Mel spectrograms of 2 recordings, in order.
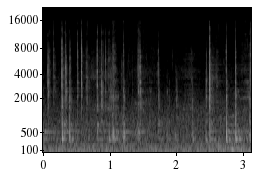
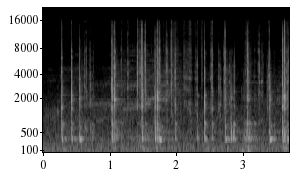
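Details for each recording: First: Dexter 5200 lb trailer axle, electric brakes: sharp, uneven clicks about three per second as the brake adjuster star wheel is turned while setting the shoes; normal ratcheting, adjusting so brakes aren't too loose. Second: Dexter 5200 lb trailer axle during brake and bearing replacement. The drum is spun by hand while a screwdriver walks the star wheel, giving uneven light ticks until the shoes just touch. This is drum brake adjuster star wheel clicking.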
